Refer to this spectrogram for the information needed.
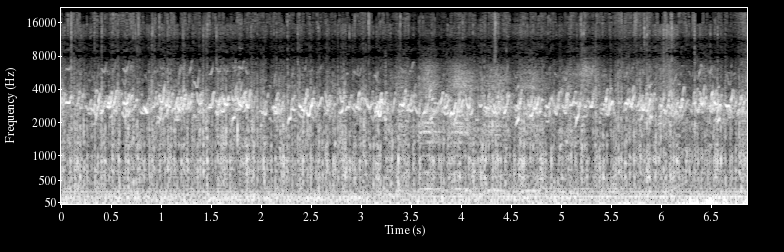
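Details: Dense chorus of chicks peeping, high rapid chirps overlapping continuously above a low murmur of background noise.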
